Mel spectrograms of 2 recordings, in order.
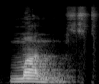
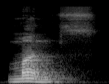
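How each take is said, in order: No difference in how they are said.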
